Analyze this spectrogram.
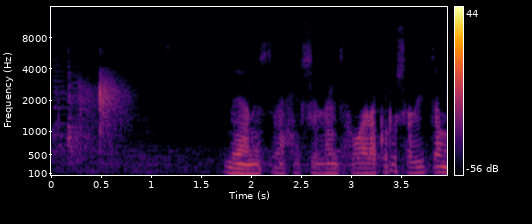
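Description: Billiard balls click against each other and knock off the cushions.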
